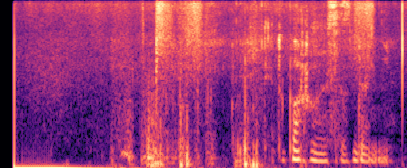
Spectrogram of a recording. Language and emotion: Russian, angry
